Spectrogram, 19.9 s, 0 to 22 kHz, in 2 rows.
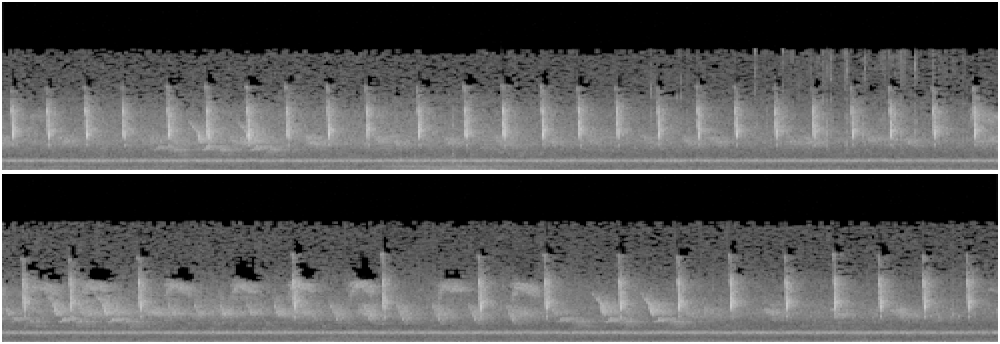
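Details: Cicadas, described as emerging in 2021 from seventeen years of hiding, keep up a level, ringing buzz the whole time while fast, regular ticking pulses stream above it and a dull low rumble fills the background.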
